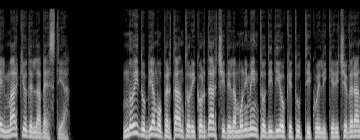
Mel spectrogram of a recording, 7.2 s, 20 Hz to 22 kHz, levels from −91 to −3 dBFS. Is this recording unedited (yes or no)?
no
